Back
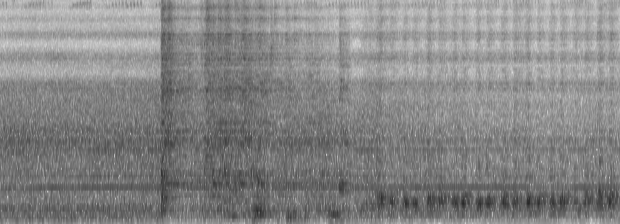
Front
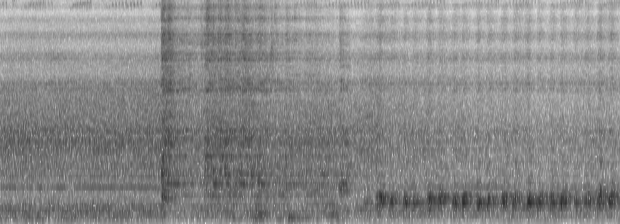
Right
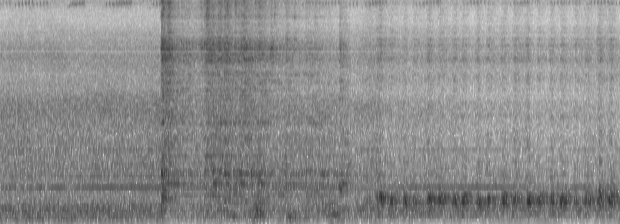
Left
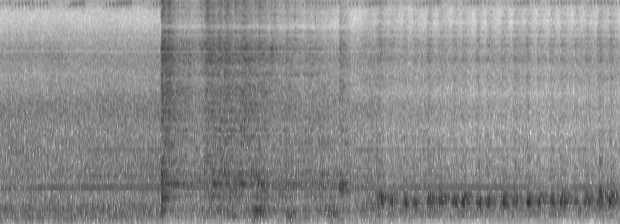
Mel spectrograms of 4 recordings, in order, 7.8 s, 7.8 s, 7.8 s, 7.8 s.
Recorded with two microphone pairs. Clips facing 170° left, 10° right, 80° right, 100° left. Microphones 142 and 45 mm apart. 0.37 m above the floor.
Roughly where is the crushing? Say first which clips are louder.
Back 3 dB, left 2 dB; behind left.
